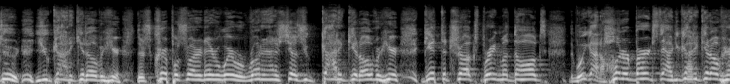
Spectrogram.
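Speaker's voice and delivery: acted, frantic, very high-pitched, rapid-fire panicked rush. Retelling Landon's phone call asking for help: imitating Landon panicking. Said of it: "I can hear the panic".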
